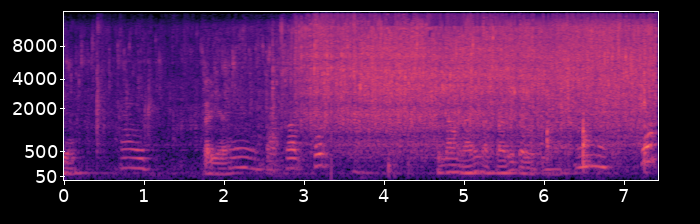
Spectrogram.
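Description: Fish frying on a dosa griddle, a loud, close, continuous sizzle that swells after the first few seconds while a person talks over it throughout.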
